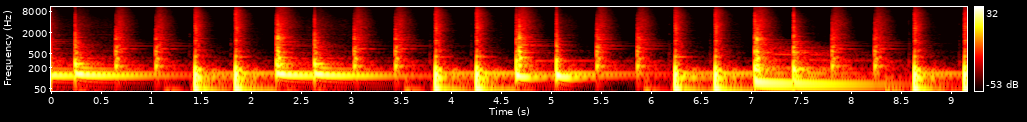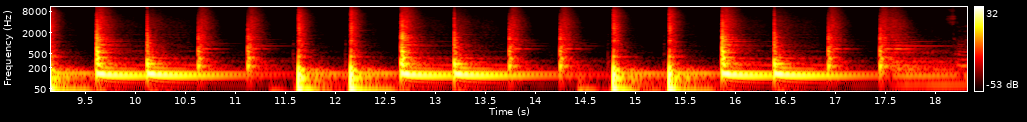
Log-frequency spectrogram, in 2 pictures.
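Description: Tama drum kit played solo in a steady, evenly spaced stream of strokes, with the toms ringing. It is a hand pattern stretched by putting kick drum strokes between the right- and left-hand notes, giving odd and six-beat groupings.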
